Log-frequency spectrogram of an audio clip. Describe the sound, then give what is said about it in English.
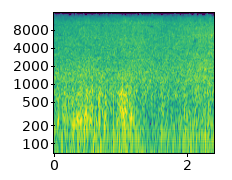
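Strong, unseasonal wind blows continuously, a dense, rough roar buffeting the microphone with no pauses and no voices. “Strong wind's really helping. It's just giving them enough lift to take off and to carry on flying.”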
